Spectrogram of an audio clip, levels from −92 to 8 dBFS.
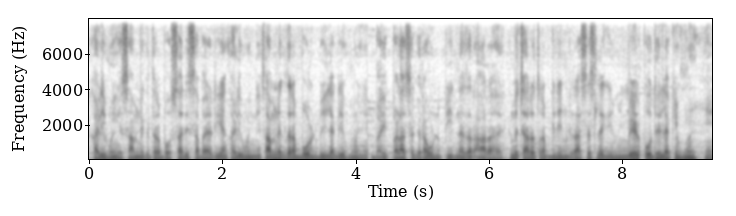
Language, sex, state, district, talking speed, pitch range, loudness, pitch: Hindi, male, Maharashtra, Pune, 270 wpm, 120-140 Hz, -34 LUFS, 130 Hz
